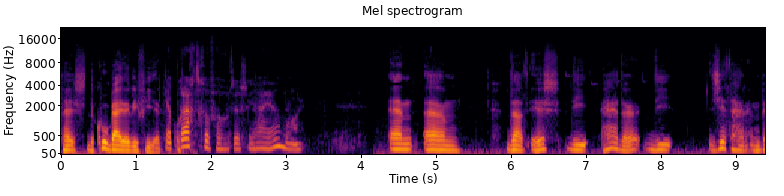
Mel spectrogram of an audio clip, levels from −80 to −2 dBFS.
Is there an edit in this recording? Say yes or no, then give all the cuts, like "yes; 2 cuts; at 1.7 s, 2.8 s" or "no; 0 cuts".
yes; 2 cuts; at 1.3 s, 5.7 s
